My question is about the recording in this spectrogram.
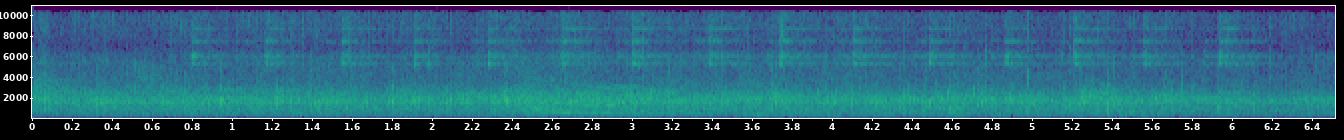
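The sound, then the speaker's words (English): A church audience claps steadily together as a clap offering in honour of a pastor, a dense, continuous wash of hand claps with a few faint voices mixed in, holding at an even level throughout. “I think the Lord deserves a clap offering for him.”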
